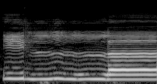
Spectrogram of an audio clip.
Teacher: ditasydidkan huruf lam dulu ya, jangan ila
